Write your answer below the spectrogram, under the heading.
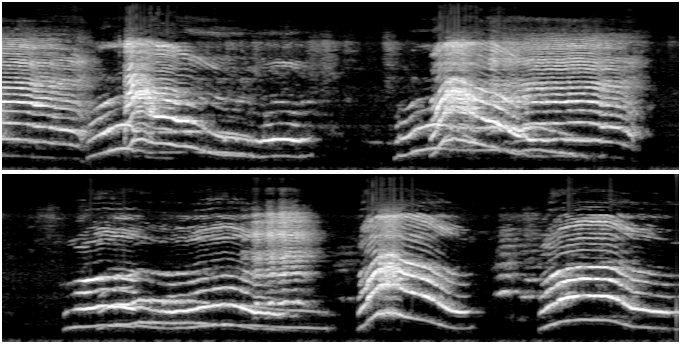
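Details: Two cats in a fight trade harsh, wavering yowls, five bursts of one to two seconds with rise-and-fall contours and short silences between them.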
